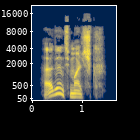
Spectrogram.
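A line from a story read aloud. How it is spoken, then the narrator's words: Dull voice, man. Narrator (Russian): тусклым голосом велел дядька в белом халате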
